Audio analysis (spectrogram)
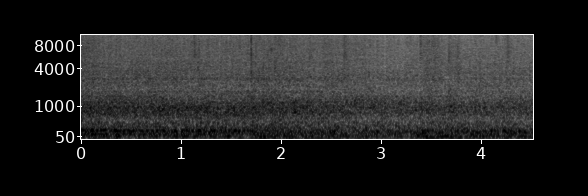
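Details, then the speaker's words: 2010 Chevy Silverado half-ton, 5.3 V8, almost 350,000 miles, after spark plug and wire check for a misfire, codes cleared, on a road drive: steady low rumble with no miss, stumble or knock; runs fine. "gotta say, I don't think there's anything wrong with it. It runs out pretty good."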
